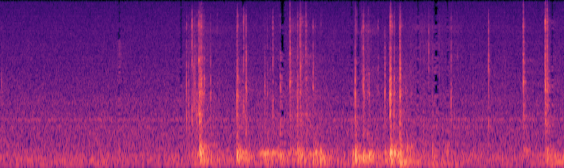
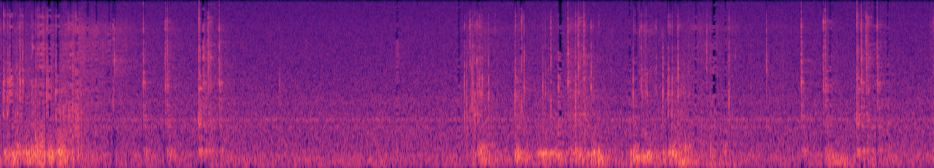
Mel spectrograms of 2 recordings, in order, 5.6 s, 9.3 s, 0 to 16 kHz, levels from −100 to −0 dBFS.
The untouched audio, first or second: second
